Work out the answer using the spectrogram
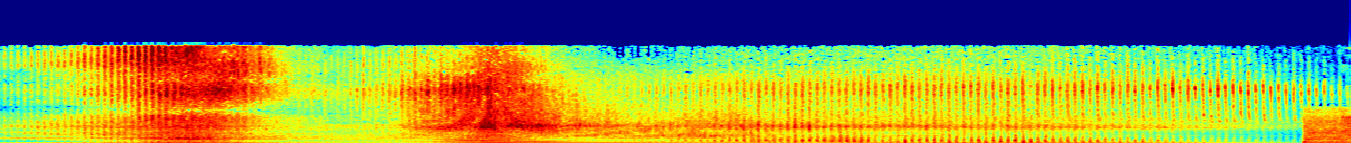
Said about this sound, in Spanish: Nada vieron, pero pudieron escuchar ruidos de motores de vehículos y las hélices de los helicópteros que comenzaban a peinar la zona.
